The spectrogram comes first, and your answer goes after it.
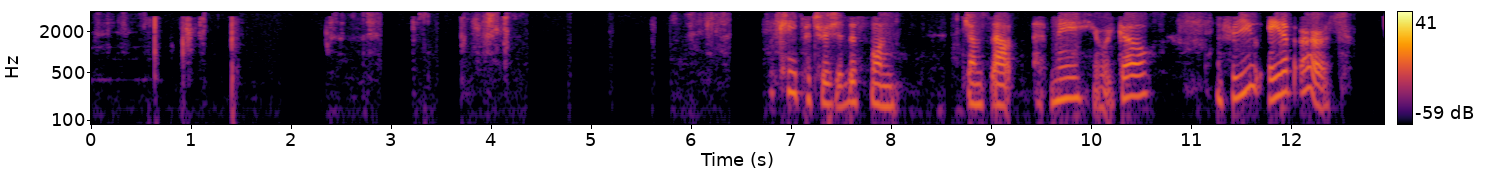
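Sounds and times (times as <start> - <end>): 
Angel Tarot deck cards shuffled and handled: 0.0 - 1.6, 2.3 - 4.4, 5.2 - 6.4
speech: 6.8 - 8.2, 8.8 - 12.6.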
